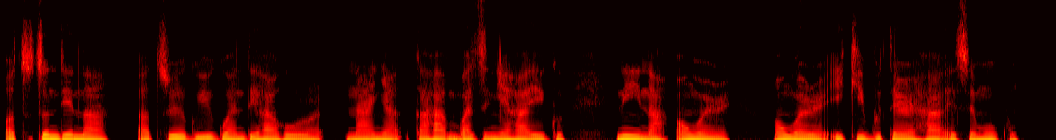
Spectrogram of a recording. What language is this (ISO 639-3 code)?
ibo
